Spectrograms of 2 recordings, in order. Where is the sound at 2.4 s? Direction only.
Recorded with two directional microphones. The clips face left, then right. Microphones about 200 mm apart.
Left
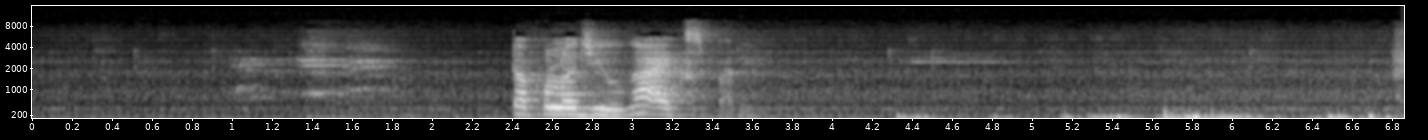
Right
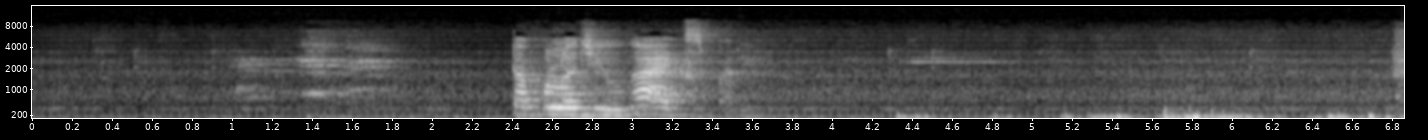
50° left (ahead or behind).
